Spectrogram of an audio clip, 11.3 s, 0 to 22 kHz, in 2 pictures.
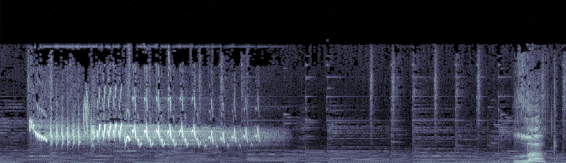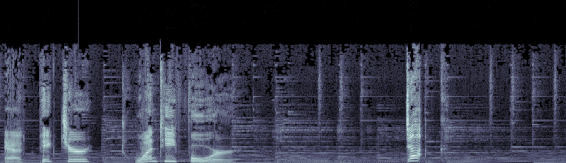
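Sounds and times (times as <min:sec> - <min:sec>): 
soft low musical background: 0:00.0 - 0:11.3
small bird singing a rapid high-pitched trilling song: 0:00.3 - 0:02.9
speech: 0:05.1 - 0:08.1.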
